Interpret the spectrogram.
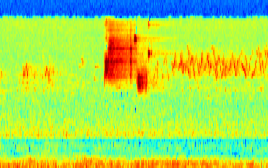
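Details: Nelson's sparrow singing in a Maine saltmarsh: one harsh, hissing burst about a second long, a wheezy buzz ending in a short lower note. Thin wavering trills from another bird follow, over faint background noise.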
